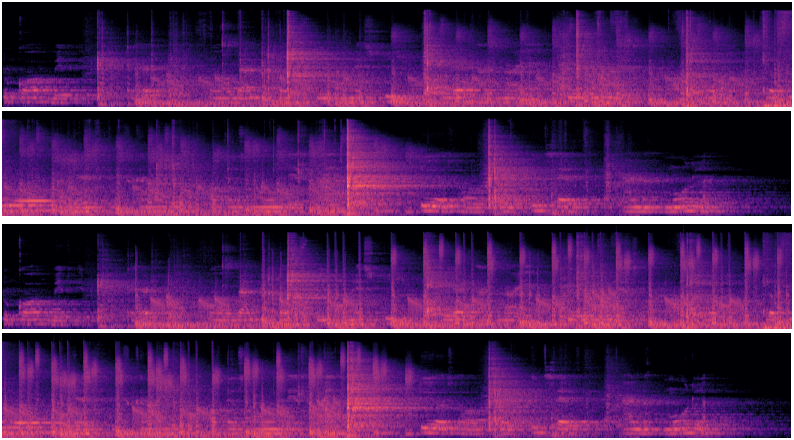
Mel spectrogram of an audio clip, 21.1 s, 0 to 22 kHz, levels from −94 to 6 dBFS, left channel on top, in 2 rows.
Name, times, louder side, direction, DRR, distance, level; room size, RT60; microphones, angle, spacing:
voice 1, 0.0-1.1 1.7-2.1 2.7-5.4 5.9-7.1 7.4-12.9 13.3-15.2 16.1-18.2 18.8-19.9, equal, 40° right, 0 dB, 1.3 m, -39 dB
sound 1, 1.1-4.2 4.9-5.1 5.4-5.8 6.2-8.4 8.9-13.8 14.0-15.7 16.1-16.2 16.8-17.4 17.8-18.9, left 2 dB, 40° left, 1.3 m, -36 dB
sound 2, 1.8-16.0, right 4 dB, 75° right, 0.6 m, -38 dB
10.5 x 7.1 x 7.5 m, 2.5 s
head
